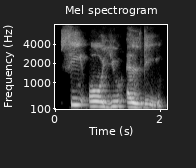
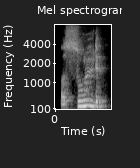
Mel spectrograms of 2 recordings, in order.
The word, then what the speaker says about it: could: so shouldn't the word c-o-u-l-d be pronounced as sud even i if you look at the l is silent right so s c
